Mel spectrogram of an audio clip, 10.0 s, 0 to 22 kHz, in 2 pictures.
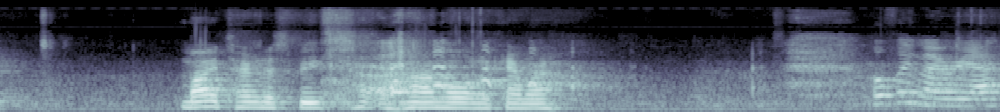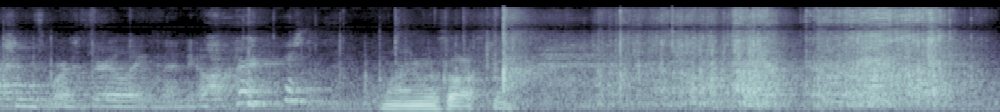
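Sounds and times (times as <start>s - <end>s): wrapping paper tearing: 6.9s - 10.0s.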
